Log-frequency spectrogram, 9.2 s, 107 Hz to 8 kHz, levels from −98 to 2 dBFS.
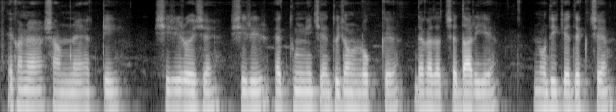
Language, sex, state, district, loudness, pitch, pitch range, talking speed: Bengali, male, Tripura, West Tripura, -19 LUFS, 120 Hz, 115-120 Hz, 95 wpm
